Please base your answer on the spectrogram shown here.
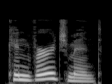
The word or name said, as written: convergement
